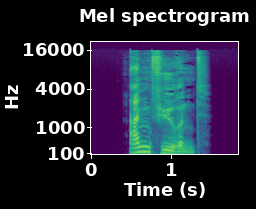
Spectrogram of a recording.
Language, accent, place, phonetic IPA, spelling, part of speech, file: German, Germany, Berlin, [ˈanˌfyːʁənt], anführend, verb, De-anführend.ogg
- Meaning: present participle of anführen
